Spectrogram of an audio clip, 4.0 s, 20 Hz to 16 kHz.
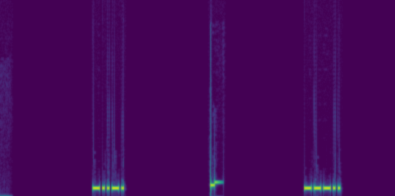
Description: Morse code, heard as a keyed tone, about 50 wpm, 700 Hz. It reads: / 8
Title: Single Character (Letter:Number:Punctuation:Prosign) 50wpm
